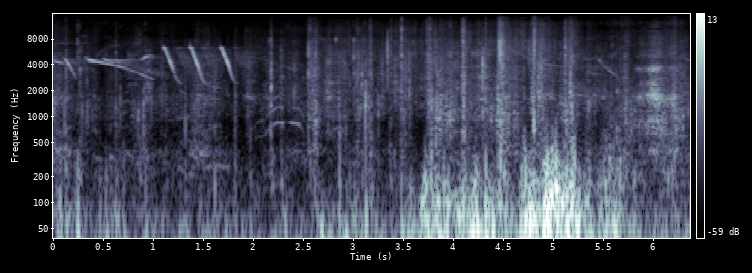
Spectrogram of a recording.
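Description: Quick footsteps crunching on a gravel trail, with wind and handling noise on the camera growing much louder in the second half. A few high, falling whistles sound in the first two seconds.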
